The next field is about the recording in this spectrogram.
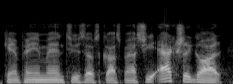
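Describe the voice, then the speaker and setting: A young man with a very low voice hosts a casual podcast chat. He talks in a loose, rambling way and swears freely. The sound is dry and close. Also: steady tone, a little fast, dry recording, muffled recording. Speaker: podcast host.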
